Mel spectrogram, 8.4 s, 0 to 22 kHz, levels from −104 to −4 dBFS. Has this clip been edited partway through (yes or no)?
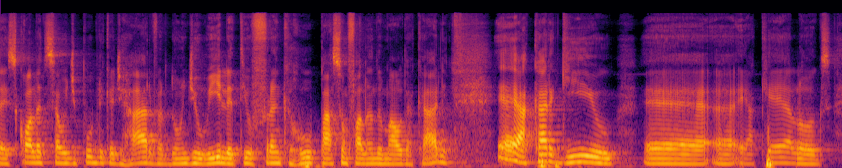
no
